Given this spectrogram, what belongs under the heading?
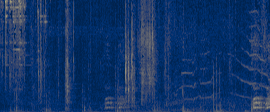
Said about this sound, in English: Don't worry. You can tell by the bark he's not serious.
